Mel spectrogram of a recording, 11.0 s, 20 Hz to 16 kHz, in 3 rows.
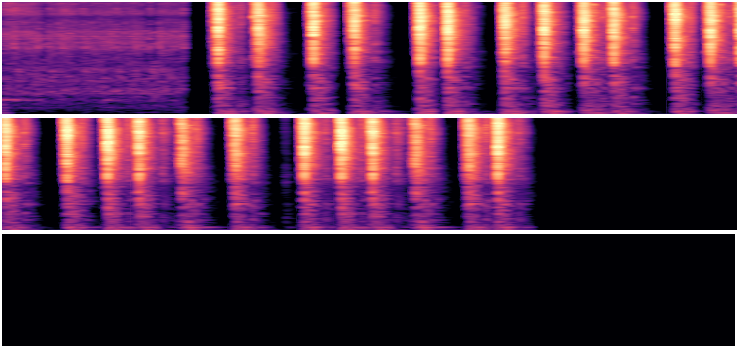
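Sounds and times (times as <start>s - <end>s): typewriter keys clacking: 1.1s - 6.4s.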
